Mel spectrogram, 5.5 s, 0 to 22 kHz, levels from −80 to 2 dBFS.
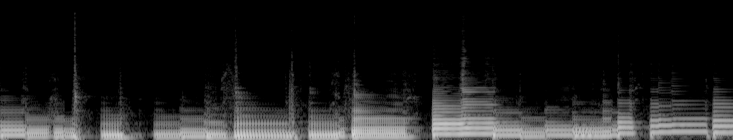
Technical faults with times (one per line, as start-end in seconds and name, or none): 0.47 damaged data in a compressed stream
2.53 damaged data in a compressed stream
4.58 damaged data in a compressed stream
